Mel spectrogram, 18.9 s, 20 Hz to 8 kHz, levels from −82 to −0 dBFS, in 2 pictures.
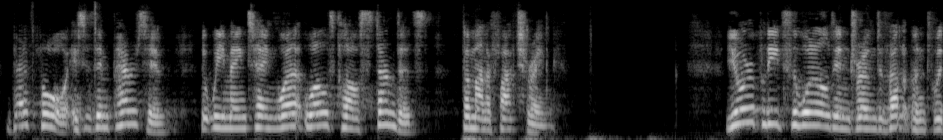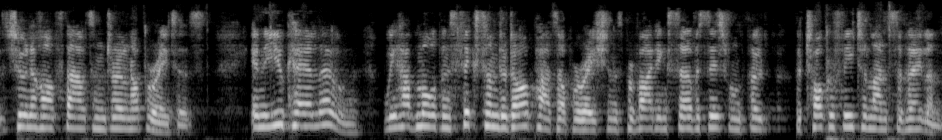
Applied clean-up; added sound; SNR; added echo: neural mask model DeepFilterNet 3.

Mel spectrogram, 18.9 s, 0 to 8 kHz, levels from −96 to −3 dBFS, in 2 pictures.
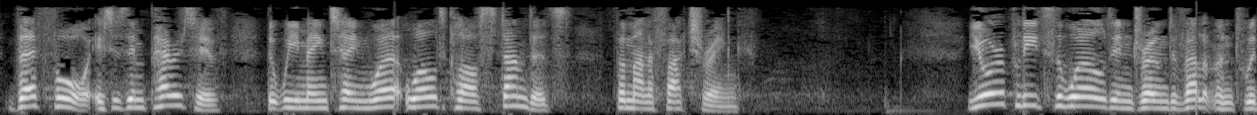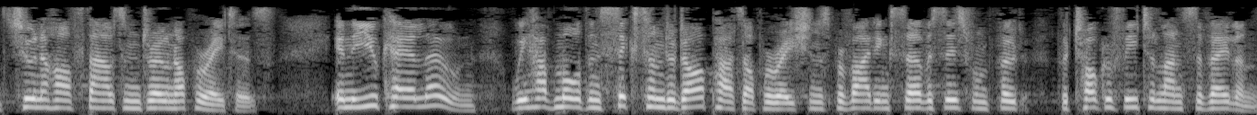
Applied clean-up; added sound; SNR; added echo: none; none; none; none.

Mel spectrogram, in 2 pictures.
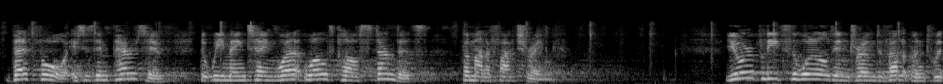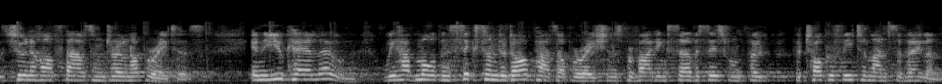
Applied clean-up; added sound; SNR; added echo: neural separator model SepFormer DNS4.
